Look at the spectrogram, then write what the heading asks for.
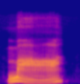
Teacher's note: Think of a short, firm command like saying hey or no. It's that sudden drop in pitch.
